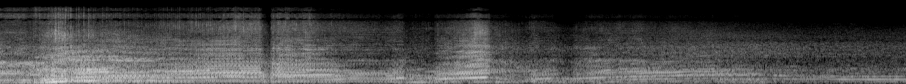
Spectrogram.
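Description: Drift car's engine revving hard, its pitch climbing and dropping several times as it slides. It grows fainter after about five seconds as the car pulls away.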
